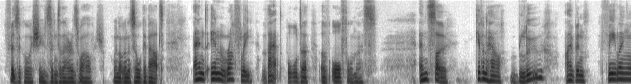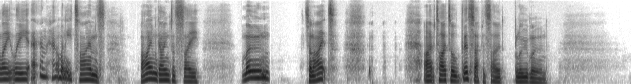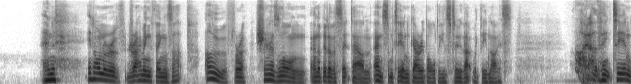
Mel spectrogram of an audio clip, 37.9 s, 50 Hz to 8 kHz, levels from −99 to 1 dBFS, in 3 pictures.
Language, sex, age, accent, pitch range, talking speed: English, male, 30-49, British, 110-150 Hz, 125 wpm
